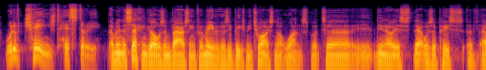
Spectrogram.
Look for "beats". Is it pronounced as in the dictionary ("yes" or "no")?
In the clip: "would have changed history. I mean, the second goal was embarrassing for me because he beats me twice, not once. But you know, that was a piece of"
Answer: yes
